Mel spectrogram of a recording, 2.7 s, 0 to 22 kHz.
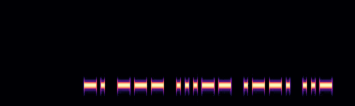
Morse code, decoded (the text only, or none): NO3PU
